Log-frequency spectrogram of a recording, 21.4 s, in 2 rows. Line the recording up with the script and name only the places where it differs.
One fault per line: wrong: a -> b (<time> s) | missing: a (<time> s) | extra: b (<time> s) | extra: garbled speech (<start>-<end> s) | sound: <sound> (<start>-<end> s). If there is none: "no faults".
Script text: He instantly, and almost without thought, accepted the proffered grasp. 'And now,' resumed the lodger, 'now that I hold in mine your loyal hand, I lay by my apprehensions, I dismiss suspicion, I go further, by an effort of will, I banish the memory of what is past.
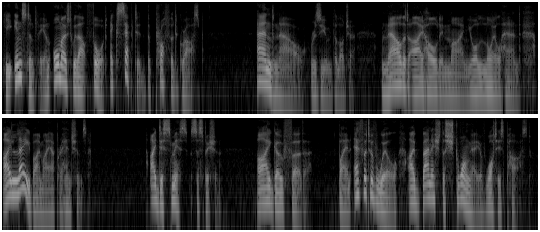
wrong: memory -> stwange (19.6 s)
